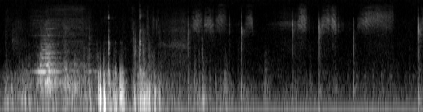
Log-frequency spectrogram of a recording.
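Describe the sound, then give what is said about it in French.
Chalk writes on a blackboard during a lecture. Scratchy strokes and taps are busiest at first, then thin out to scattered faint clicks, with soft voices murmuring at a low level. “Donc je vais écrire au tableau.”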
